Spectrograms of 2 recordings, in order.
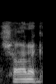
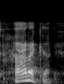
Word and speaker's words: Hanukkah: you know it's not chanukah or konica it's hanukkah you don't pronounce the ch and hanukkah how it's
